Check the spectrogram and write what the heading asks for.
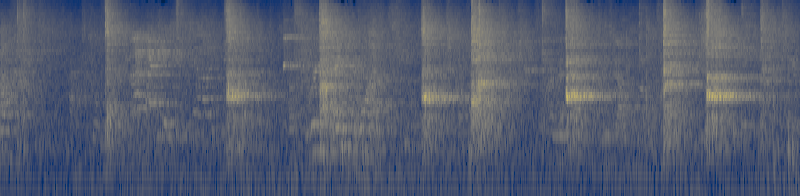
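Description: Pickleball rally: paddles striking a plastic pickleball, a series of about ten sharp pocks roughly a second apart, each ringing in the large hall.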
